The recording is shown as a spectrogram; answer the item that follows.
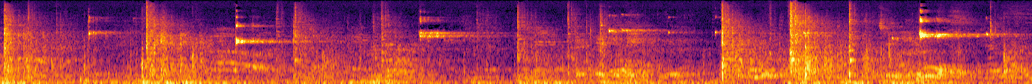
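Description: Badminton rackets striking shuttlecocks on several courts, a string of sharp hits ringing out in a large gym hall, with sneakers squeaking on the wooden floor several times and players' voices in the background.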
